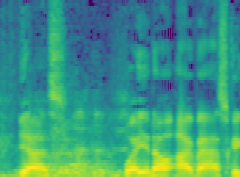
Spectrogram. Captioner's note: laughter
